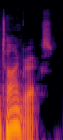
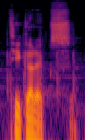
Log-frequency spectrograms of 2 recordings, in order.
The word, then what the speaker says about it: Tigrex: x and black tigrettes the reason why i changed my pronunciation there was because the pronunciation is because i don't want to be saying tiger x there's tigrex t garix now i might go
